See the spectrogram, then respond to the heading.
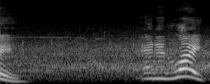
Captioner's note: enduring cheers and applause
